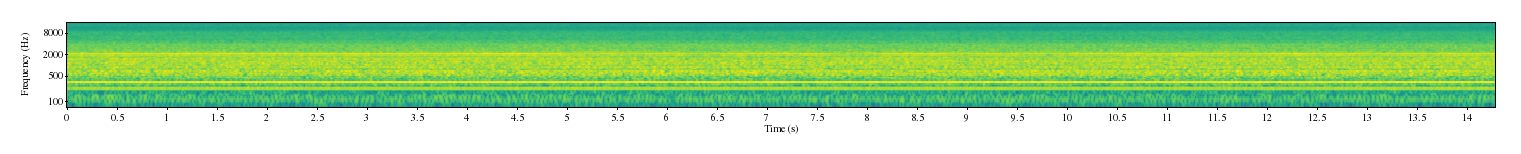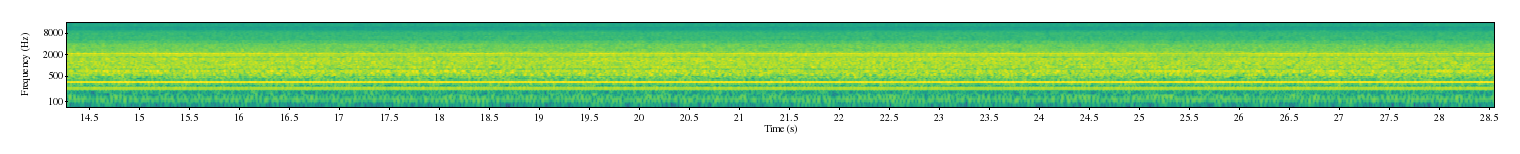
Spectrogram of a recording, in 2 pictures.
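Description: Echo backpack leaf blower's two-stroke engine running at a steady speed, with a constant whine over the rush of air from the fan.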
